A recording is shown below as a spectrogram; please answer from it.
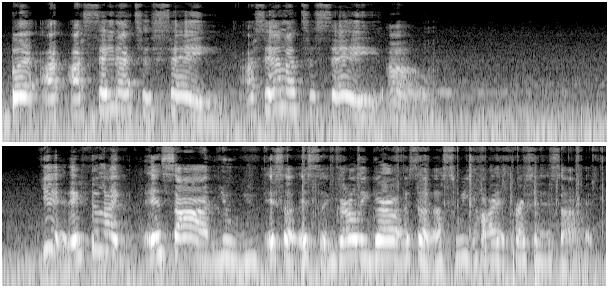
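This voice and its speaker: A woman's voice: high voice, a little slow. A woman giving a casual tarot reading, chatty and blunt, swearing freely and checking in with her viewers, her nose slightly stuffy. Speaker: tarot card reader. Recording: distant mic with noisy background.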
